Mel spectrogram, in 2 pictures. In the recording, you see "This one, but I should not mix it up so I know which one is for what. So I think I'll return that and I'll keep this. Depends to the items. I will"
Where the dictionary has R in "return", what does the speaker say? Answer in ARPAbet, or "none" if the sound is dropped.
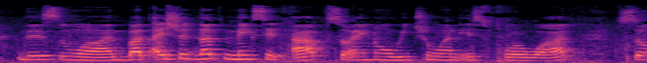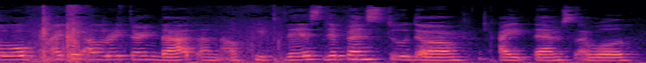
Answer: R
